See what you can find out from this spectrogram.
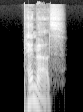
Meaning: genitive singular of Penner
- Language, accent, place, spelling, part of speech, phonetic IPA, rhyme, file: German, Germany, Berlin, Penners, noun, [ˈpɛnɐs], -ɛnɐs, De-Penners.ogg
